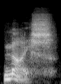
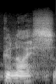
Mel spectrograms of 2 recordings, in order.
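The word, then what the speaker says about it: gneiss: thing right and it's it's spelled g n e i SS and it's pronounced nice nice nice nice yeah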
